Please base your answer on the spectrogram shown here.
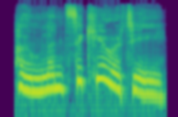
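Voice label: "homeland security", British English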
